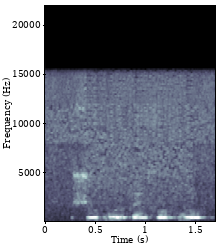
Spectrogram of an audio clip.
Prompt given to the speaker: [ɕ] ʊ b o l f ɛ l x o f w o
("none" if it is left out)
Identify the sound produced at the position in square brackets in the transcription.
ʃ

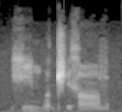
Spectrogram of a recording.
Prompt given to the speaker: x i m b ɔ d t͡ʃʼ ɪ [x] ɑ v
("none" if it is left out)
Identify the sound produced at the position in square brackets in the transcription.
x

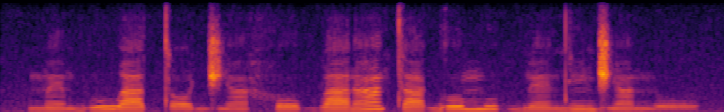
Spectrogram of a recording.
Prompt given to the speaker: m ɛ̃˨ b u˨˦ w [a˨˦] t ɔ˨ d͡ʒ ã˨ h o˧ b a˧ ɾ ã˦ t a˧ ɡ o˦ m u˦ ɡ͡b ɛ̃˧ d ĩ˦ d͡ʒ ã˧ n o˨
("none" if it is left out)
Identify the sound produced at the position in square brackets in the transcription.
a˧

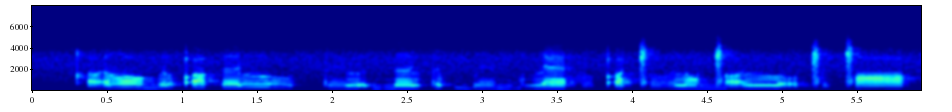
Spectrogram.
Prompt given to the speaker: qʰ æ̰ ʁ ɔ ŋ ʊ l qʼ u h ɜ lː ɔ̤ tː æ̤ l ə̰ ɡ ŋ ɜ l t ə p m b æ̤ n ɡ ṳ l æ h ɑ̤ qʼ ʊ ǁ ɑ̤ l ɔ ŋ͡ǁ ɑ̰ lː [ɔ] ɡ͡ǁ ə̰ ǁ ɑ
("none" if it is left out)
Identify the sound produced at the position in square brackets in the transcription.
ɔ̰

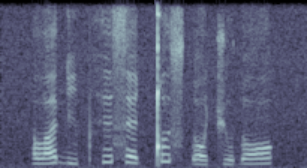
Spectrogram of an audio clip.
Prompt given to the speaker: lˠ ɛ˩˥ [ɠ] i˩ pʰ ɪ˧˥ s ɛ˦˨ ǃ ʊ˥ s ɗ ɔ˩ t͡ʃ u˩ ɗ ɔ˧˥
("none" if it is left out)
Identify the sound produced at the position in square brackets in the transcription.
ɠ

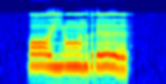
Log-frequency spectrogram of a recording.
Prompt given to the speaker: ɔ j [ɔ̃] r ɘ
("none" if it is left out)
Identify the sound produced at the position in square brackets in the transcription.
ɔ̃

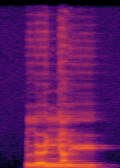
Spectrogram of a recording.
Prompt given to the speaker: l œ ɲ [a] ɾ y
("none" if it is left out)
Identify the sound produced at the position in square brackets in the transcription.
ã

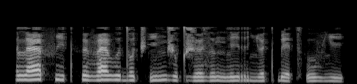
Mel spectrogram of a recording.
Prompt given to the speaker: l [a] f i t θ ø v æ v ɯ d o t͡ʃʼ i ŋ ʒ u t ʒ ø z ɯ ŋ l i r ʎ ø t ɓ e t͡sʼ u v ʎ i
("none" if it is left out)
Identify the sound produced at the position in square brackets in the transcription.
æ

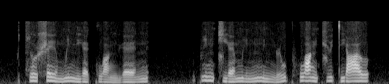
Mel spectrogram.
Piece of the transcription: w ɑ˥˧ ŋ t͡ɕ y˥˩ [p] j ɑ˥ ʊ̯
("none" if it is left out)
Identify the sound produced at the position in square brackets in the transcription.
t̪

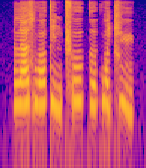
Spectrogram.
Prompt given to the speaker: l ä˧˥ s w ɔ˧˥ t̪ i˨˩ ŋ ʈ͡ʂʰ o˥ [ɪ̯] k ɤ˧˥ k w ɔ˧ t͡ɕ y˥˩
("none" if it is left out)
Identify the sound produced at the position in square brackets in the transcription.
ʊ̯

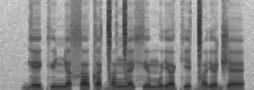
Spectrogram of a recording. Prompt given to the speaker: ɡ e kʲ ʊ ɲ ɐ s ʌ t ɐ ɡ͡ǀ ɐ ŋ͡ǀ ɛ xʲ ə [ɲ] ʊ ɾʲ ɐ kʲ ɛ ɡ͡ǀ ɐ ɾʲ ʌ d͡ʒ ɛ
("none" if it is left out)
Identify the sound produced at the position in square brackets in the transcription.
m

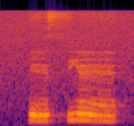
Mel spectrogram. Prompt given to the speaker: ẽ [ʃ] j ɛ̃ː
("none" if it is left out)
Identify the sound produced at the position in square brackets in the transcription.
θ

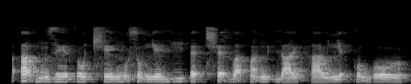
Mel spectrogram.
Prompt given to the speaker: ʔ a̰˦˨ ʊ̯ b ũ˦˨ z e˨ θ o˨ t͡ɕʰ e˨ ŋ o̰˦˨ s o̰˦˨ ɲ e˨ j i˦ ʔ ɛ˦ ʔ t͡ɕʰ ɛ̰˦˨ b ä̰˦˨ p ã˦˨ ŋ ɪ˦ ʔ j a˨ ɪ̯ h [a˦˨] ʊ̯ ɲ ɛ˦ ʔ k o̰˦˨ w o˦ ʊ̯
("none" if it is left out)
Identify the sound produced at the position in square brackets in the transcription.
a˨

